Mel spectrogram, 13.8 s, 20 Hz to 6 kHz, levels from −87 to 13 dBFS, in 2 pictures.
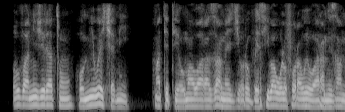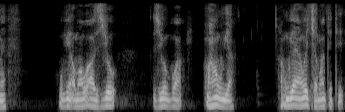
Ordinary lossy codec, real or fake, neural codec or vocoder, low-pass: AAC, 24 kbps; real; none; 5.4 kHz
